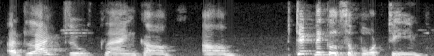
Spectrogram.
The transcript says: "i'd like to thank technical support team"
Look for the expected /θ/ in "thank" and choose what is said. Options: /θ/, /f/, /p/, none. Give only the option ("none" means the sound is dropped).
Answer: /f/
